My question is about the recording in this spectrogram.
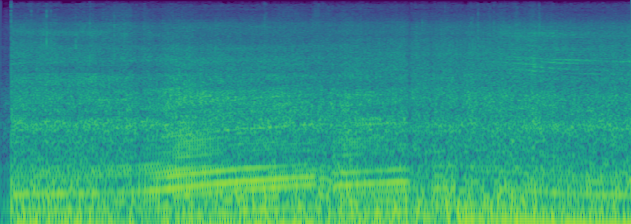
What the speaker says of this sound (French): Et par le bruit du bicylindre aussi, qui est juste énorme.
